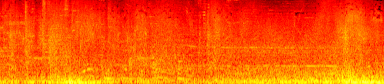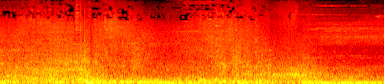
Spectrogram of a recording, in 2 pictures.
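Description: Game spells and attacks crackle and explode in a loud battle.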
